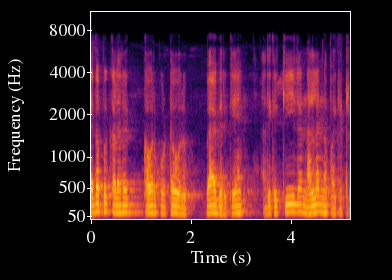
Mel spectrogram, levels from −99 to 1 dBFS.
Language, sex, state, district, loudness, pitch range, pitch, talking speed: Tamil, male, Tamil Nadu, Nilgiris, -18 LUFS, 105-120 Hz, 110 Hz, 140 wpm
